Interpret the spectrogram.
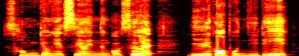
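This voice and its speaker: A woman leads an English Bible lesson, reading each phrase slowly and then explaining it in a friendly, chatty way. Her voice sits a little low, and the recording is dry and close. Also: warm tone, clean tone, no room sound. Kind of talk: Bible verse translation lesson.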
